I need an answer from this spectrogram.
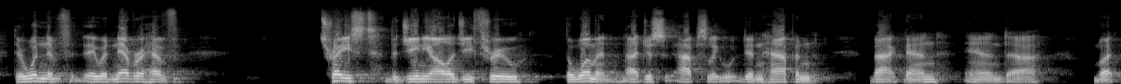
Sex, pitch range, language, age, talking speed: male, 115-125 Hz, English, 40-59, 125 wpm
